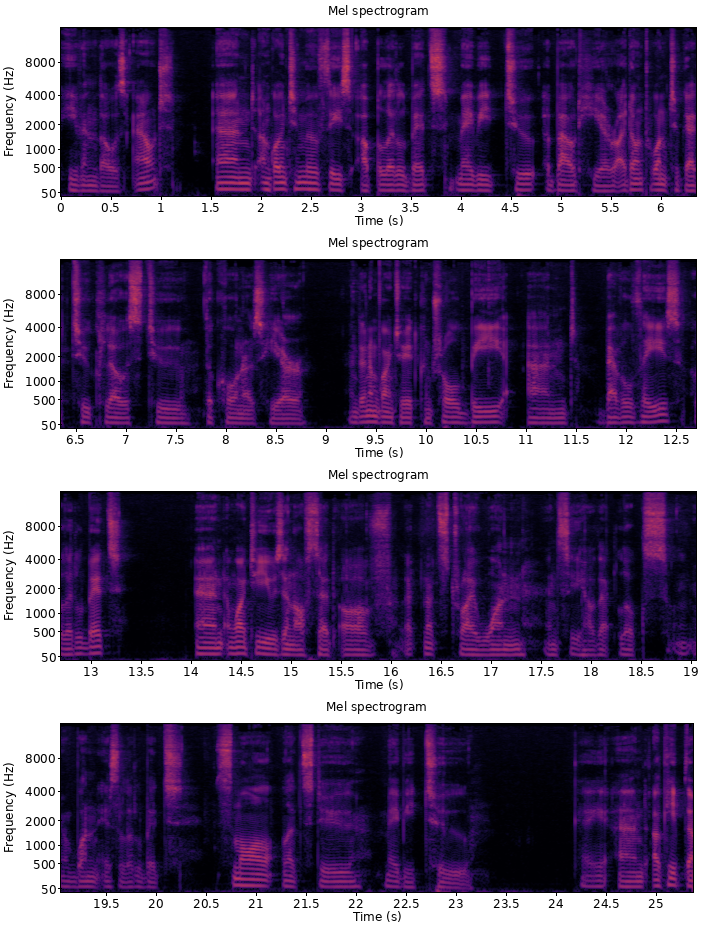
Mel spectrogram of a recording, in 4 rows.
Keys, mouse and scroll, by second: 0.4 click, 1.4 scroll up 1, 2.8 click, 10.7 ctrl+b, 13.9 click, 15.3 click, 16.9 1, 18.2 Return, 20.3 click, 20.7 2, 21.3 Return, 24.1-25.3 drag.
